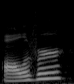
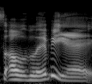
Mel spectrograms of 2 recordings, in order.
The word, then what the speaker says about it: Olivier: I pronounced it like Oliver. Got like 3 million views because Sure. people commented on it. It's Olivier.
